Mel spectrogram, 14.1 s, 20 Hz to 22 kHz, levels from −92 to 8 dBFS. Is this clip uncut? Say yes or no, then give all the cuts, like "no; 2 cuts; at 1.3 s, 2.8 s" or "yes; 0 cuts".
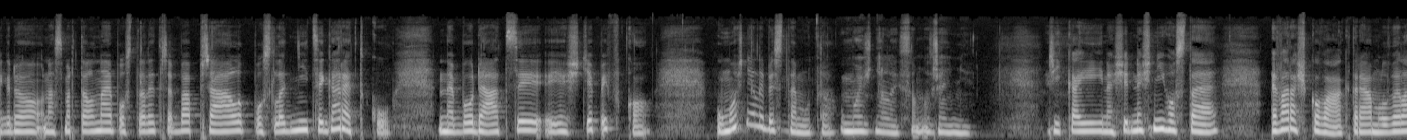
yes; 0 cuts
